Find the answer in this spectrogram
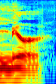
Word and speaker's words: mirror: Like it sounds like like all all the vowels are like kind of rubbed into each other. Um where I'd call it a mirror.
